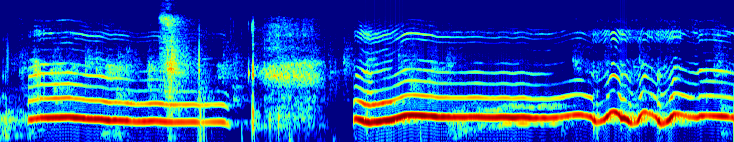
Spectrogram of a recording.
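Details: Indoor Tibetan Terrier producing two long sustained howls, the second ending in quick warbling pitch wobbles, with a brief noisy breath between them.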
